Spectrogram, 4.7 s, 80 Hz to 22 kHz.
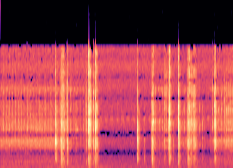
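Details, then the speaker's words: Sony TC-WR820A dual cassette deck, after transport service, belt and gear replacement: quiet motor hum and crisp clicks as heads engage on play with tape sensor pushed, deck flips into reverse; normal transport operation. "and you press play and you see it engages there goes into reverse"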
